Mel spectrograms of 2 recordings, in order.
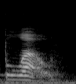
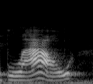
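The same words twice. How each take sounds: First: The vowel sounds like a long O. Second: The vowel sounds like the one in cow. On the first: The speaker calls it right. "we say O as in blow" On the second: The speaker calls it wrong. "we don't say blow like the word cow"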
